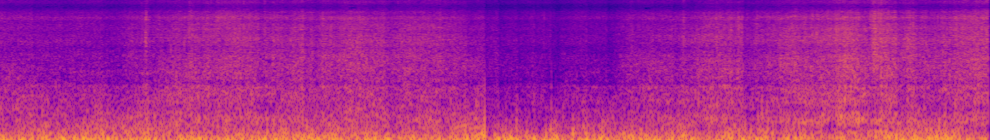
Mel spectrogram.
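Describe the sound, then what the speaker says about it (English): Big ocean waves roar onto a beach with gusting wind buffeting the microphone, a loud, unbroken wash of surf close by. "Lalaki ng waves."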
